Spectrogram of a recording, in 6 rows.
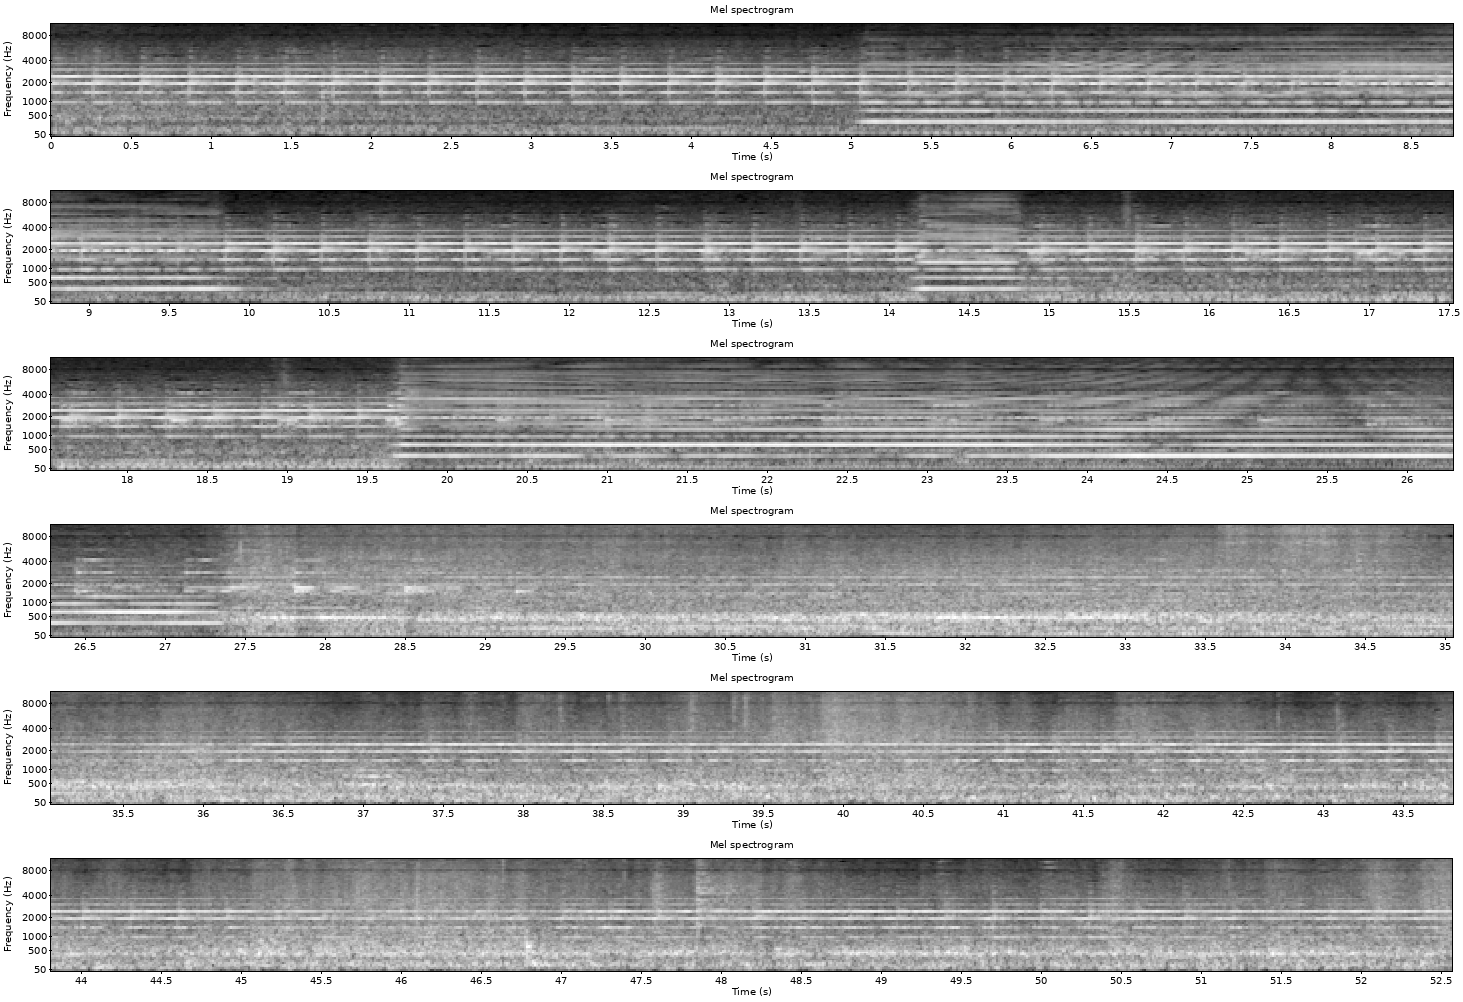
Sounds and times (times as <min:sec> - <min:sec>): Outside, urban or manmade: 0:00.0 - 0:52.5
Railroad car, train wagon: 0:00.0 - 0:52.5
Train horn: 0:05.0 - 0:10.1, 0:14.1 - 0:15.2, 0:19.6 - 0:28.5.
